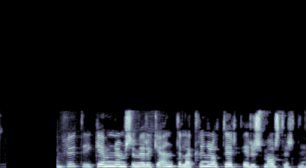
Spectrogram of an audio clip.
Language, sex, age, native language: Icelandic, female, 18-19, Icelandic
